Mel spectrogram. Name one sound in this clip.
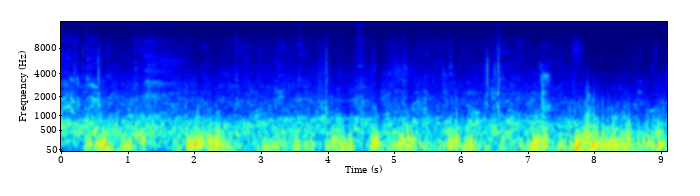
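Horse hooves thud on grass as horses canter.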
